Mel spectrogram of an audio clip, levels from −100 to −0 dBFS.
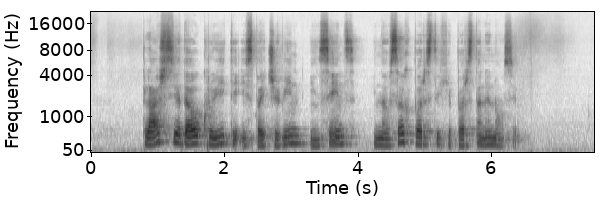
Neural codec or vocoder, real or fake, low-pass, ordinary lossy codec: vocoder, 44.1 kHz, 128 mel bands, Pupu-Vocoder; fake; none; none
